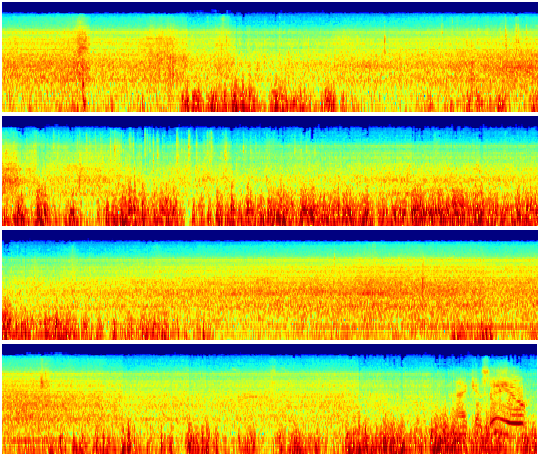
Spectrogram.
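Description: Wind buffeting a camcorder microphone outdoors: an uneven, gusting low rumble that swells and drops, over a thin steady high whine.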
